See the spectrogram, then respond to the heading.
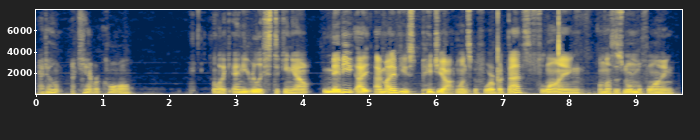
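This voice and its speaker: Man, medium pitch, casual podcast host, halting, meandering delivery, conversational. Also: fairly bright tone, a little hiss or hum. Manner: rambling, halting, trailing off and circling back. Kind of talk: casual gaming podcast chat.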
